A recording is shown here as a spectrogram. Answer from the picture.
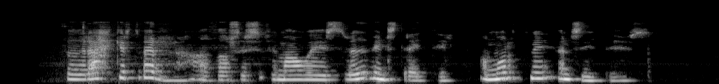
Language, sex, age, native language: Icelandic, female, 20-29, Icelandic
